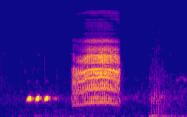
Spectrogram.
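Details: Female red-winged starling coping with an injured, deformed beak, visiting a feeder in a suburban garden in Pretoria, South Africa; three soft low notes, then one loud harsh rasping call lasting about a second, followed by clattering noise.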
